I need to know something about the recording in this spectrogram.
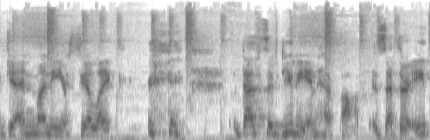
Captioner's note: chuckles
